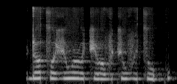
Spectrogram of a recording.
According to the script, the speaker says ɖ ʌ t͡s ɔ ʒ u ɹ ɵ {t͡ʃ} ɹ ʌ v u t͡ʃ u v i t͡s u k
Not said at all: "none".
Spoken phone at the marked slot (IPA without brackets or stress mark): t͡ʃ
